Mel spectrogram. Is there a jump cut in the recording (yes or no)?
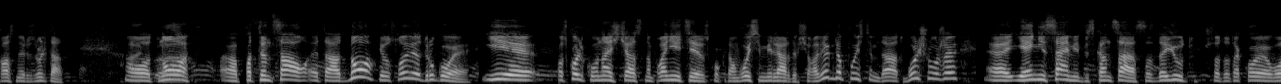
yes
